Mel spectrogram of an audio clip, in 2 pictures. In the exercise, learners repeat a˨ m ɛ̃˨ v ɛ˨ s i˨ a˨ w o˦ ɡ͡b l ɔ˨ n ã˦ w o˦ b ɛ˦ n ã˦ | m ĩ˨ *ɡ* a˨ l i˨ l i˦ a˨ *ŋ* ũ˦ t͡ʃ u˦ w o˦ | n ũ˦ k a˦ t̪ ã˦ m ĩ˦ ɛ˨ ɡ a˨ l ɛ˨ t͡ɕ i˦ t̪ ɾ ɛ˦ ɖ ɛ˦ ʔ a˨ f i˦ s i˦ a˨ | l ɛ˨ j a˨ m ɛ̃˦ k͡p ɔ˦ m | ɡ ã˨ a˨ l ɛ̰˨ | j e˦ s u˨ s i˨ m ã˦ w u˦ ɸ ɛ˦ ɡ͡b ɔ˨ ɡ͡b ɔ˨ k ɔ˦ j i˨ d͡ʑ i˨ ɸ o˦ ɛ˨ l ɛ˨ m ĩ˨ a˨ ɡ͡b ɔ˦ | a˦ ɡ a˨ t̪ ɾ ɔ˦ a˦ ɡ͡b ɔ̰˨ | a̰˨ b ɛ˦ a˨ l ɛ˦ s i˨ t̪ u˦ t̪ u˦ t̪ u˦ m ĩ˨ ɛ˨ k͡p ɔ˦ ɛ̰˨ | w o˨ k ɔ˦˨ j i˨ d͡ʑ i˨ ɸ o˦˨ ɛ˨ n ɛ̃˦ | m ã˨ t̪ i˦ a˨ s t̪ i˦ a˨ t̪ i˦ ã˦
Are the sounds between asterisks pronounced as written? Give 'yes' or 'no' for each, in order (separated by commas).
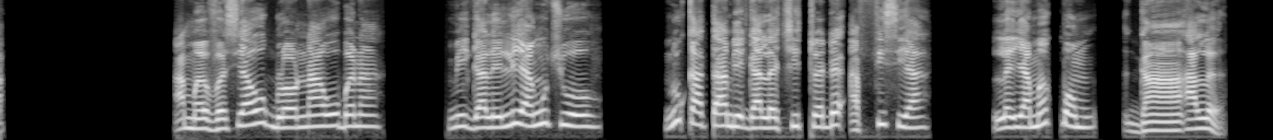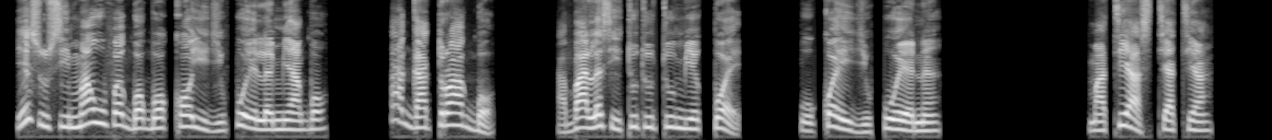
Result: yes, yes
